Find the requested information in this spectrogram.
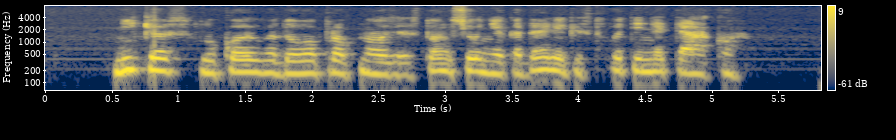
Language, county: Lithuanian, Vilnius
